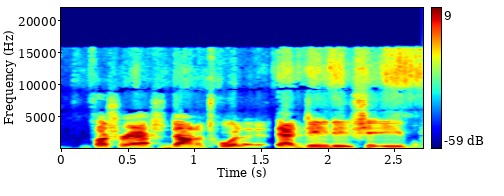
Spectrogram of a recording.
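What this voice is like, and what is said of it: Very bad put-on accent. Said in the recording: “In my very bad accent.”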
